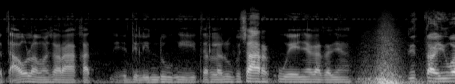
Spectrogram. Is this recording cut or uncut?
cut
